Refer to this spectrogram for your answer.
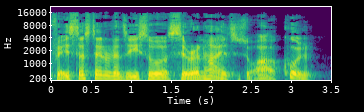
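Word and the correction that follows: Ciarán: Oder Kieran, ja. Ist ja, glaube ich, jetzt ausgesprochen. Kieran Hines.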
